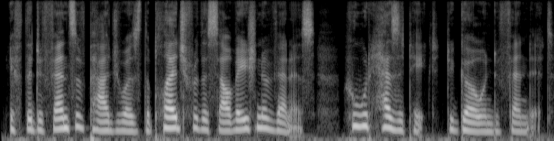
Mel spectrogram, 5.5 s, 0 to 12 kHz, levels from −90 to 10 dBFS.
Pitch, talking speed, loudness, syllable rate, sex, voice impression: 190 Hz, 225 wpm, -22 LUFS, 6.6 syllables/s, female, feminine, adult-like, slightly intellectual, slightly calm, slightly sweet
